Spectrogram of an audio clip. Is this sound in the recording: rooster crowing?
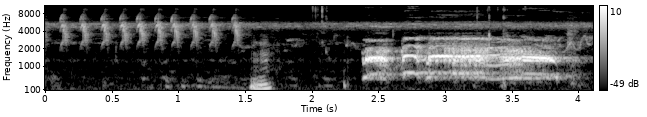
yes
